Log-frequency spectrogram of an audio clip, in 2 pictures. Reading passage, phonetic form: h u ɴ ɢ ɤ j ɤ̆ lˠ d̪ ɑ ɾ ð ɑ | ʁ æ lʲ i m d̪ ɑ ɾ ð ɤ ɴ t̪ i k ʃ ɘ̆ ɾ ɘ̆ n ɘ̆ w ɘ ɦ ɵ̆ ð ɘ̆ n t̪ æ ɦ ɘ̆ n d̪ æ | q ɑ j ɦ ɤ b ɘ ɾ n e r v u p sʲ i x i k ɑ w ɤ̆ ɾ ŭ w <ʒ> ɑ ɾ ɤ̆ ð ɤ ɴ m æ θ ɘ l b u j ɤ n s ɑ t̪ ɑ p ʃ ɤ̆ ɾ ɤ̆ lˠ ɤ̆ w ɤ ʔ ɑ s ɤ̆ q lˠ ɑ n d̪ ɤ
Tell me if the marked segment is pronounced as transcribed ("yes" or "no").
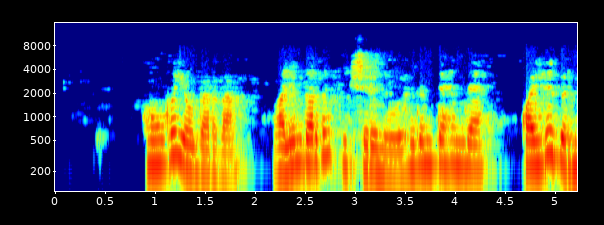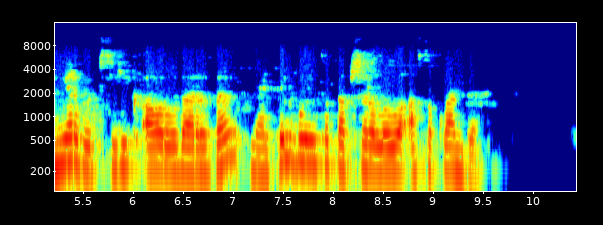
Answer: no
